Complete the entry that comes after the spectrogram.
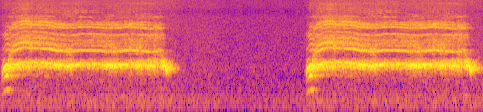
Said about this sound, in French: Il me semble, que c'était un... un cri. Mais ben oui, un cri d'un enfant.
